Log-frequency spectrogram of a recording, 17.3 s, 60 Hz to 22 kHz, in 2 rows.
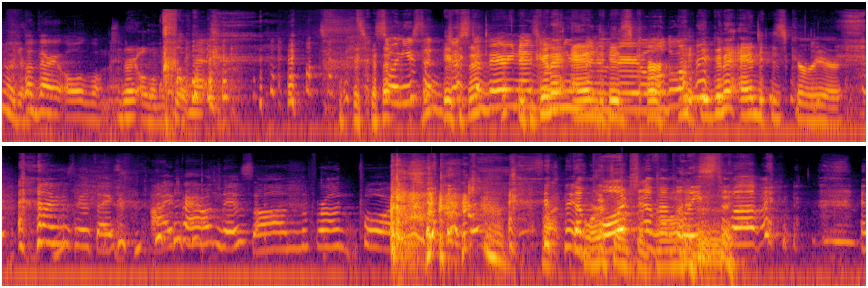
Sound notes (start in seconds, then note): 1.6 players laughing; 12.4 coughs; 12.5 players laughing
